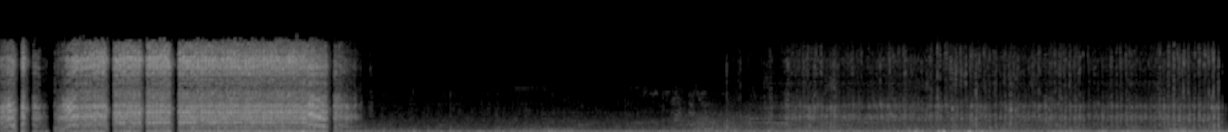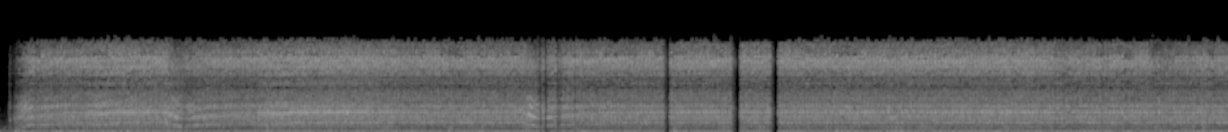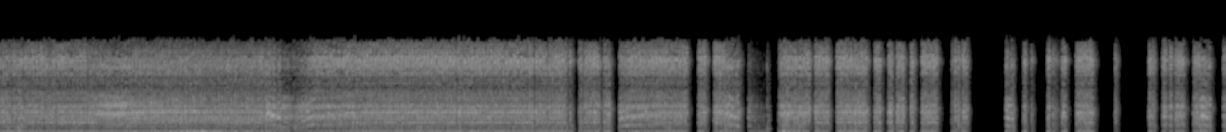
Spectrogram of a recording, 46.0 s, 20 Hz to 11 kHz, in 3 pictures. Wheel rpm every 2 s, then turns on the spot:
120, 220, 30, 0, 0, 10, 20, 90, 210, 230, 220, 220, 230, 230, 230, 230, 200, 220, 220, 130, 210, 230, 200.
10-14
